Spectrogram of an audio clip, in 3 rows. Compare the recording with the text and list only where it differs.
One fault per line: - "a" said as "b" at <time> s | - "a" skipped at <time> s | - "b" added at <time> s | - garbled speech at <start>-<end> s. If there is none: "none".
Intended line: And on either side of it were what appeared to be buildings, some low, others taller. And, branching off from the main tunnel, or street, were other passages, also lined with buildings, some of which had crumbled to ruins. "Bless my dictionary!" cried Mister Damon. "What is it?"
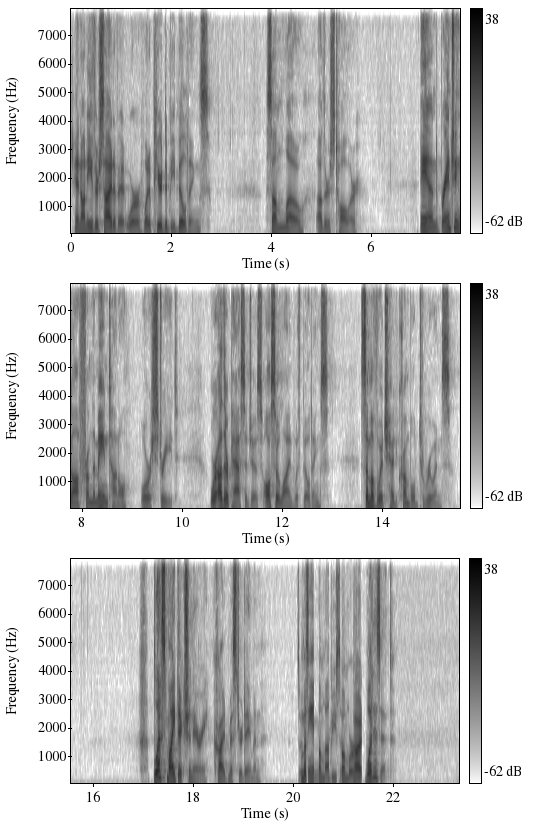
- garbled speech at 20.1-21.4 s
